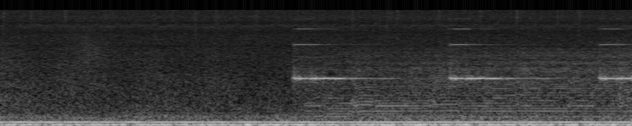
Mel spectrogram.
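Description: Workout interval timer beeping a countdown to the start of an exercise interval: three steady beeps of one pitch, a second apart, in the second half, over a low steady hum.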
